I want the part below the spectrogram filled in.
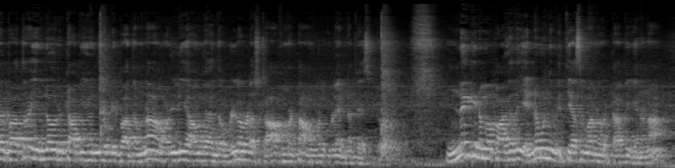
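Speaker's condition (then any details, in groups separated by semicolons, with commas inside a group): No condition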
